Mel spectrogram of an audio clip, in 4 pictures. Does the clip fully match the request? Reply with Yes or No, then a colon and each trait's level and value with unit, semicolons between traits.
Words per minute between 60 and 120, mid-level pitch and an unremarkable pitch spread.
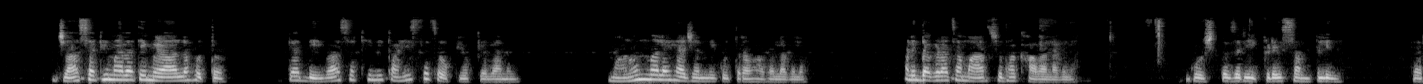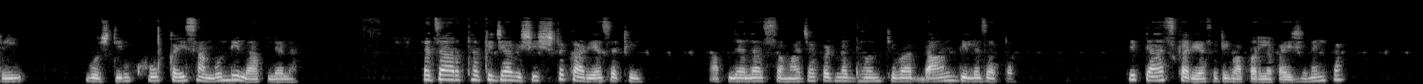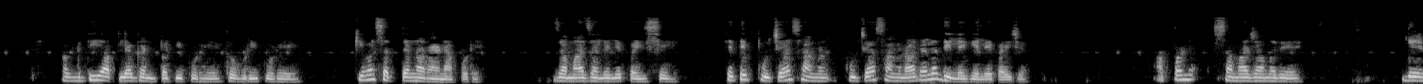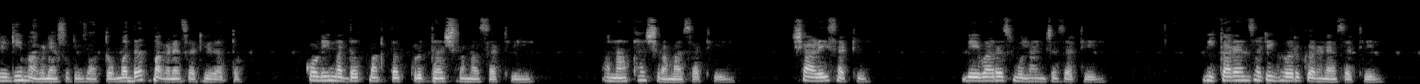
No: average, 100 wpm; medium, 165 Hz; wide, 6.6 semitones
